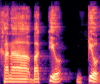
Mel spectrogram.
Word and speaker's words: Hanna Back Pyo: Ella es Hannah Back Pio, ¿cierto? Así se pronuncia, ¿está bien?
